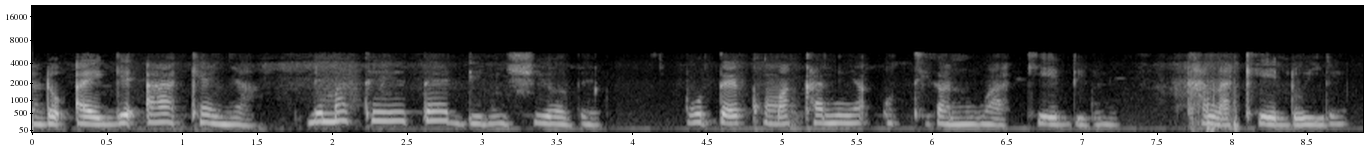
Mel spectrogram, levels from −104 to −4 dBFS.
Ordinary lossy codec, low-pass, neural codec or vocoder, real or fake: none; 5.4 kHz; none; real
